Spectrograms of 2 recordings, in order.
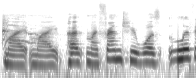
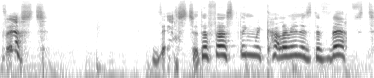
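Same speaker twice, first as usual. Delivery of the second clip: breathy voice with a slight French accent; 9 semitones higher than usual. Reading out a coloring task: a bit of a French accent. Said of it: "I'm saying it with a bit of a French accent".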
